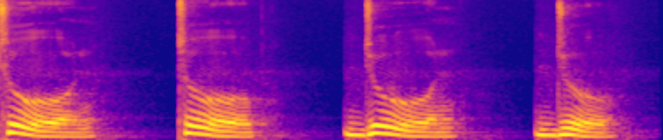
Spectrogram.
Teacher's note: In American English, they are pronounced just with U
